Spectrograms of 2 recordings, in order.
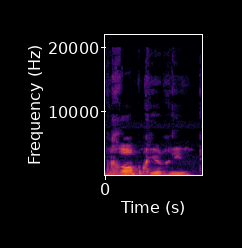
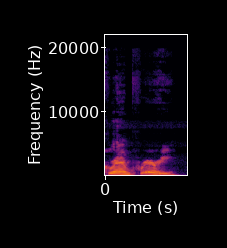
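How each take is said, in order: First: The name is said with a French pronunciation. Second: The name is said with an English pronunciation. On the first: "She's trying to speak French" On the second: "But in English, it's Grand Prairie"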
